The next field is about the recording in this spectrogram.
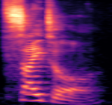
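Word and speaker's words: Tzeitel: to pronounce the name seitel is his criticism mainly being that he often mispronounced or often would not enunciate the t at the beginning of the name all that much which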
